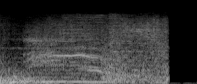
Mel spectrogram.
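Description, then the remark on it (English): The Wilhelm scream, a stock sound effect originally from the 1951 Western Distant Drums and repopularized in the Star Wars movies: a short, high, wavering howl of pain rises and falls over a dense wash of crashing noise, then everything cuts off abruptly into silence. “He repopularized, in the Star Wars movies, the Wilhelm scream.”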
